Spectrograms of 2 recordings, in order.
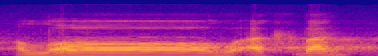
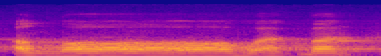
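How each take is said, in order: Both takes have the same delivery.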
